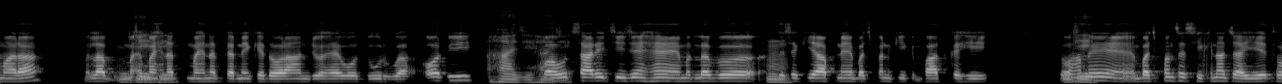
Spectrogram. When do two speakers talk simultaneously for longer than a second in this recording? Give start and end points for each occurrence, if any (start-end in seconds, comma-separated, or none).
none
